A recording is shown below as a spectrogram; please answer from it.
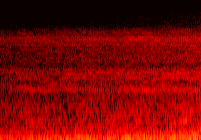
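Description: A steady low hum with a faint hiss: the background noise of the recording between spoken words.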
